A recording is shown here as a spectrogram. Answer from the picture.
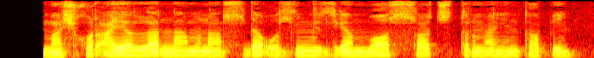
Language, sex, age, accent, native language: Uzbek, male, under 19, Surxondaryo, Uzbek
